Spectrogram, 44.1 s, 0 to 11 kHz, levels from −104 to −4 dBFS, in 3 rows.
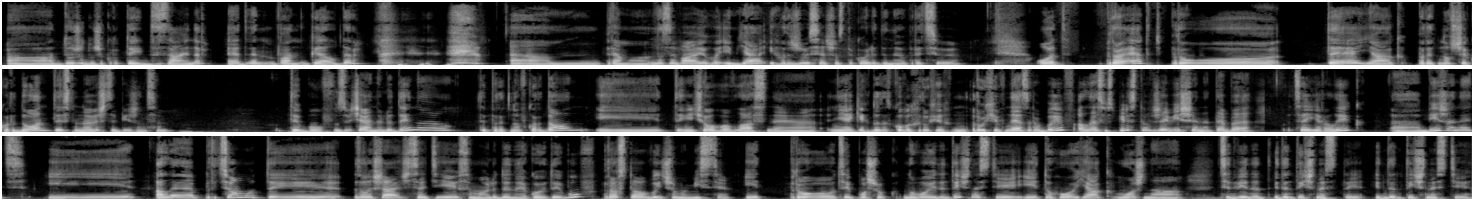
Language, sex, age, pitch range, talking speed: Ukrainian, female, 20-39, 190-220 Hz, 115 wpm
